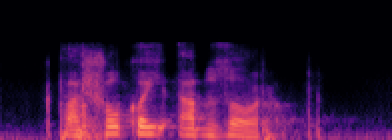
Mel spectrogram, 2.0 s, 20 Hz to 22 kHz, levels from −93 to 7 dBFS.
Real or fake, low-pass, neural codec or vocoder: fake; 7.2 kHz; codec, 16 kHz, 2 kbps, X-Codec, HuBERT features, trained on general audio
